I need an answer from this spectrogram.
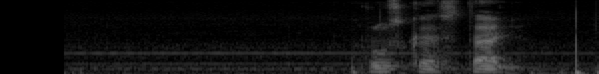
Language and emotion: Russian, neutral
